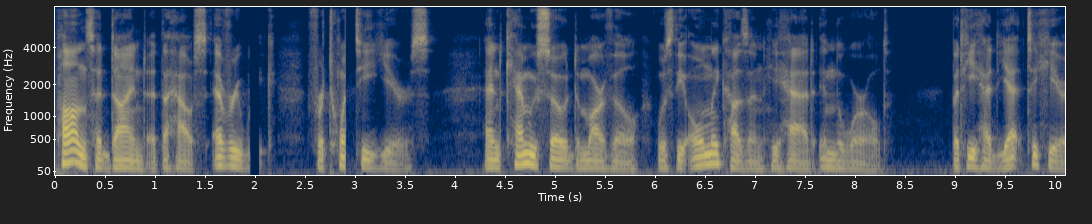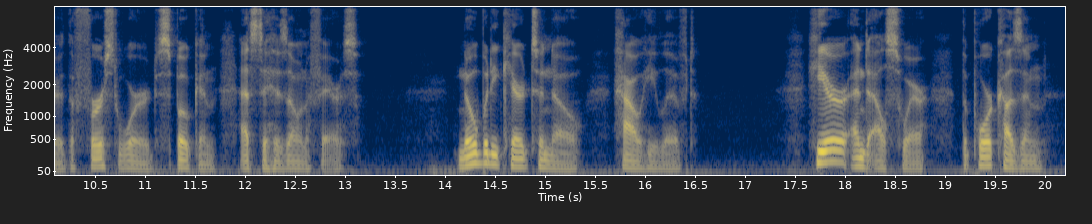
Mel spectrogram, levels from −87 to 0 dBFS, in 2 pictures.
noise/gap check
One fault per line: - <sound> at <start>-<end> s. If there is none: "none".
- dropout at 1.9-2.0 s
- dropout at 2.9-3.0 s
